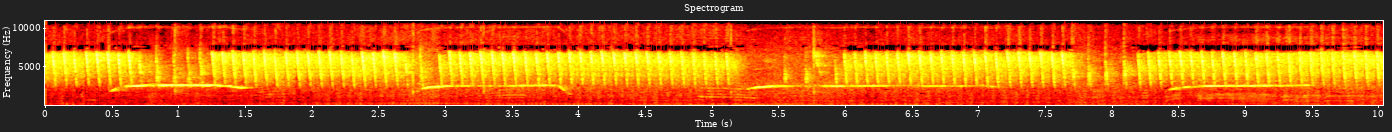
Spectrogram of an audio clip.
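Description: Caged bar-winged prinia (ciblek) singing: four long whistled notes a couple of seconds apart, each sliding up at its start and then held, some dropping away at the end. Underneath runs a steady, fast, high-pitched pulsing chatter.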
